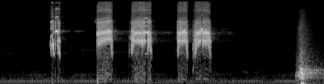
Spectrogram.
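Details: Black Francolin (kala teetar) calling close by: a short grating note, then four loud, harsh, scratchy notes in quick succession, followed by a dull thump.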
